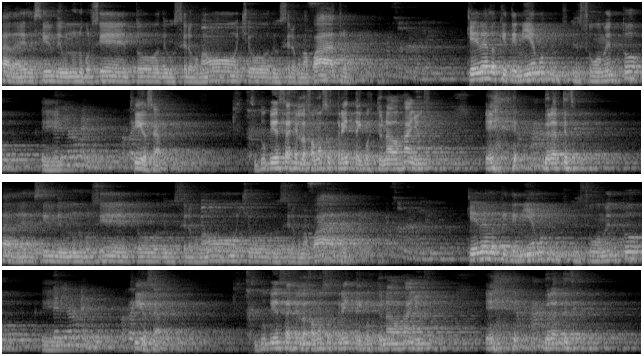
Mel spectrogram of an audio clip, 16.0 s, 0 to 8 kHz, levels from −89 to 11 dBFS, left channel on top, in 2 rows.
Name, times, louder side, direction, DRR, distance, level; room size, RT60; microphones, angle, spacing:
voice 1, 0.0-4.3 5.8-8.0 8.5-8.8 9.7-10.0 11.1-13.3 14.0-14.5 14.7-15.2, left 3 dB, 40° left, 6 dB, 0.5 m, -26 dB
voice 2, 2.5-3.2 3.8-5.4 5.8-6.0 8.6-9.2 9.5-9.7 11.0-11.2 14.4-14.9, right 1 dB, 65° right, -5 dB, 1.7 m, -37 dB
11.5 x 4.9 x 5.3 m, 2.9 s
head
